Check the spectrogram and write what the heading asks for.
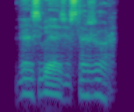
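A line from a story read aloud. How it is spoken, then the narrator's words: Hoarse tired voice. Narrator (Russian): донесся хрипящий, уставший голос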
